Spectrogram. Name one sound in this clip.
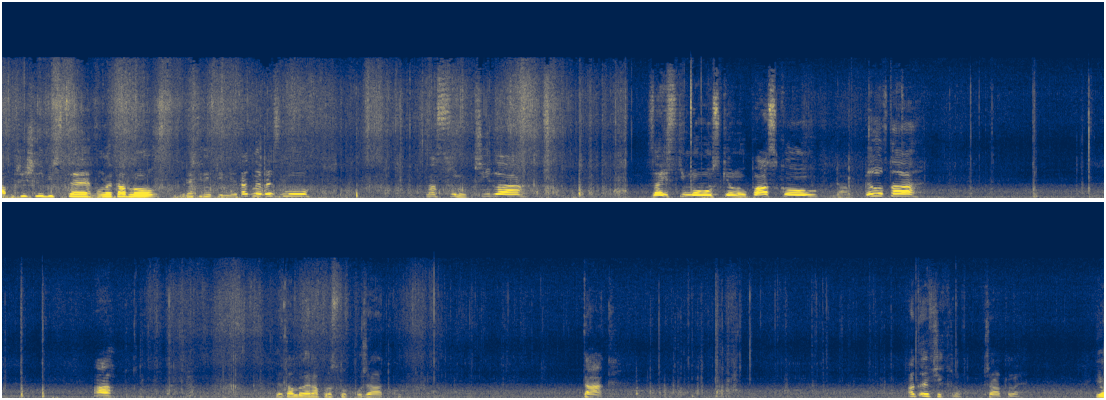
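A man talks calmly close by, in short bursts.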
